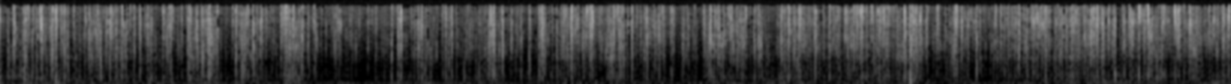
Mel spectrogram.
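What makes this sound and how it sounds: A small clear plastic bubble wrap sheet is held in both hands while fingers twist, squeeze and crush the air-filled bubbles along its top edge. The result is a steady, bright, crinkly crackle broken by sharp, quick pops, with very little low-end body.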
